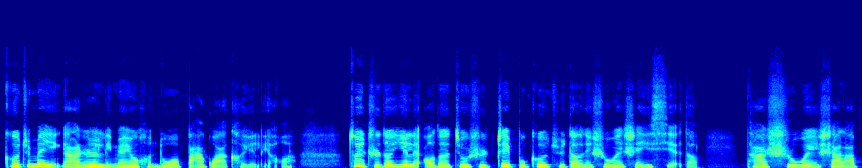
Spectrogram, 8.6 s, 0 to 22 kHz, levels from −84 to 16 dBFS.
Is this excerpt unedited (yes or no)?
yes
